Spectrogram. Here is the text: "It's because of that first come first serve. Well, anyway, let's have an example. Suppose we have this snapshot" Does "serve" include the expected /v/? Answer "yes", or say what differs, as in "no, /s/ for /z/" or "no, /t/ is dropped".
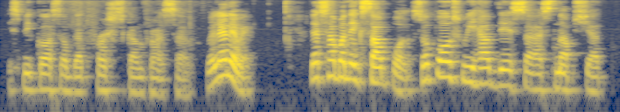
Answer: no, /f/ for /v/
